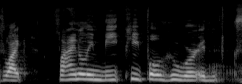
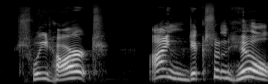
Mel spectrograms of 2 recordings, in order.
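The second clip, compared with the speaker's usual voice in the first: put-on faux American accent; 4 semitones higher, 5 dB louder than usual. Discussing the Dixon Hill episodes, imitating Picard: Picard's faux American accent. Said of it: "Picard's faux American accent".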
